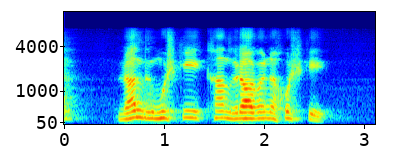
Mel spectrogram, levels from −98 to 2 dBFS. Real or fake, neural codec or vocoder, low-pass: fake; codec, 16 kHz, about 1 kbps, DyCAST, with the encoder's durations; 7.2 kHz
